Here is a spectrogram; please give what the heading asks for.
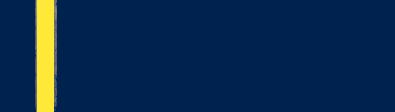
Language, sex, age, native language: Icelandic, male, 13, Icelandic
